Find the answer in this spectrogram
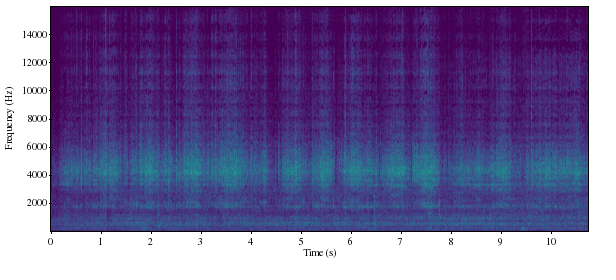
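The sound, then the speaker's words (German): A small battery-powered lottery ball drum whirs steadily as it rotates, its balls tumbling and clattering in a continuous scraping rattle with a bright, hissy edge and gentle rhythmic swells, with no voices. “Jetzt dreht sich diese Trommel, so wie sich halt auch bei der Erziehung der Lottozahlen im Fernsehen so eine Trommel dreht.”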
